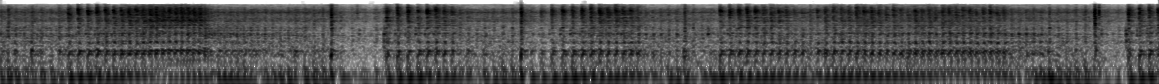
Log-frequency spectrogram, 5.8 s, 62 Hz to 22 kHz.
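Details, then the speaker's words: 1999 Yamaha Bear Tracker ATV after a new pickup coil, petcock and carburetor fix: catches and keeps running with uneven revs dipping and picking up, slightly clattery; starts, carburetor and idle speed still need adjustment. "It's, we have spark, no more fuel leaks, and I know it's running. I just need to, sounds like I just need to adjust the carburetor and the idle speed and all that good stuff, which is pretty easy."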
